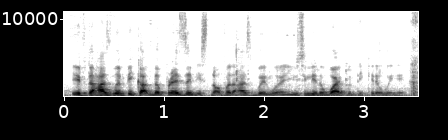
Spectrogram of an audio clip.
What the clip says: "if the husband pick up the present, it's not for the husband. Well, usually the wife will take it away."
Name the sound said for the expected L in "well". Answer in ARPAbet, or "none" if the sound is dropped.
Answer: N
